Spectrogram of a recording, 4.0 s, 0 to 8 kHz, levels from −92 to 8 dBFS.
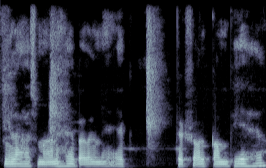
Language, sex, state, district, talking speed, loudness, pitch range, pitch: Hindi, male, Bihar, Sitamarhi, 150 wpm, -17 LUFS, 105-110 Hz, 105 Hz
